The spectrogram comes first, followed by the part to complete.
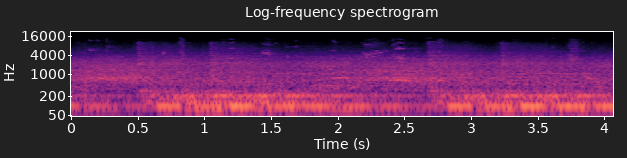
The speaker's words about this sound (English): Bogdanovich dribbles into a three, rattles at home, and he's got 14, his second three of the game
